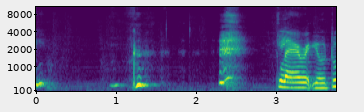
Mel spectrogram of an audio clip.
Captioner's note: laughing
